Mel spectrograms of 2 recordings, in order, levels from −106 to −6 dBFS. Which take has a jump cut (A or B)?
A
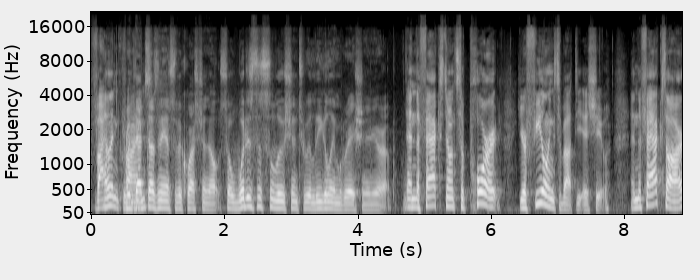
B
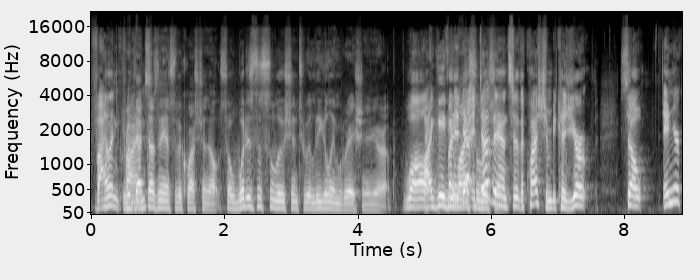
A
